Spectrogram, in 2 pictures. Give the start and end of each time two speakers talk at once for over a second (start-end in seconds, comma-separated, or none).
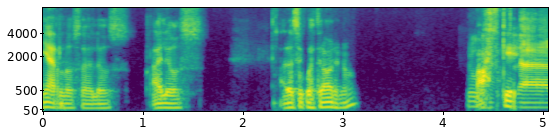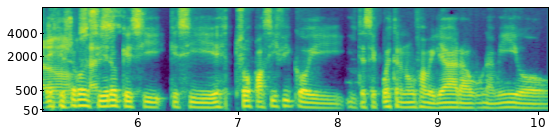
4.3-5.9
